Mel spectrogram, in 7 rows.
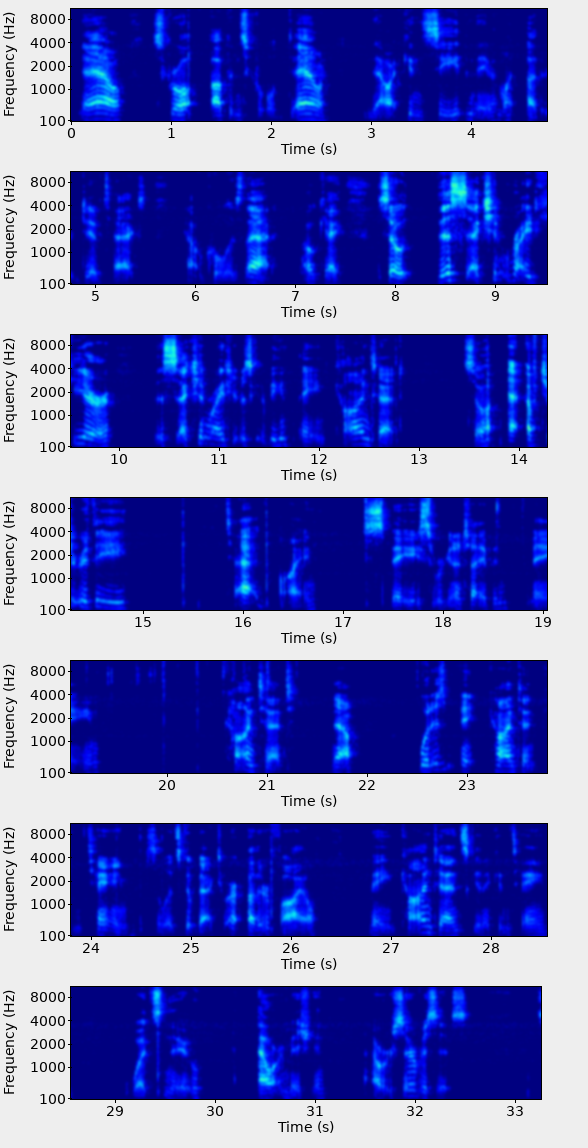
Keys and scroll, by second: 17.8-21.6 typing, 22.6 super+s.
